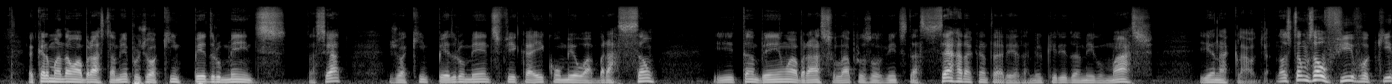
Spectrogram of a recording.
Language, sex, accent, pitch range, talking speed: Portuguese, male, Brazilian, 105-140 Hz, 200 wpm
